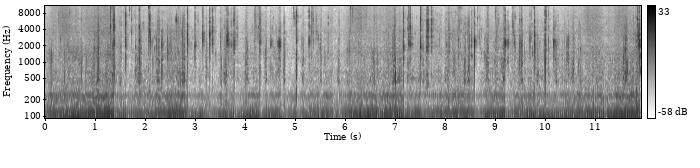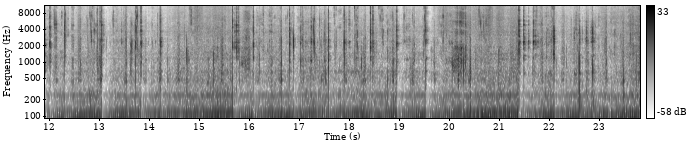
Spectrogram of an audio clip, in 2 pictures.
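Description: Close-miked eating sounds: wet chewing and mouth clicks from a soft mango-and-cream dessert, with a spoon scraping and tapping a clear plastic cup, over a steady low hum.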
